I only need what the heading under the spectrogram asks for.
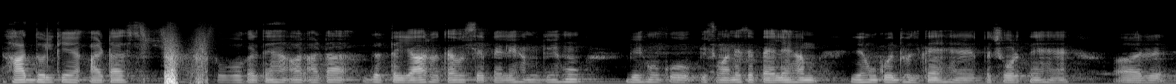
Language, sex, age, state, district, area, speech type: Hindi, male, 18-30, Uttar Pradesh, Bhadohi, urban, spontaneous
